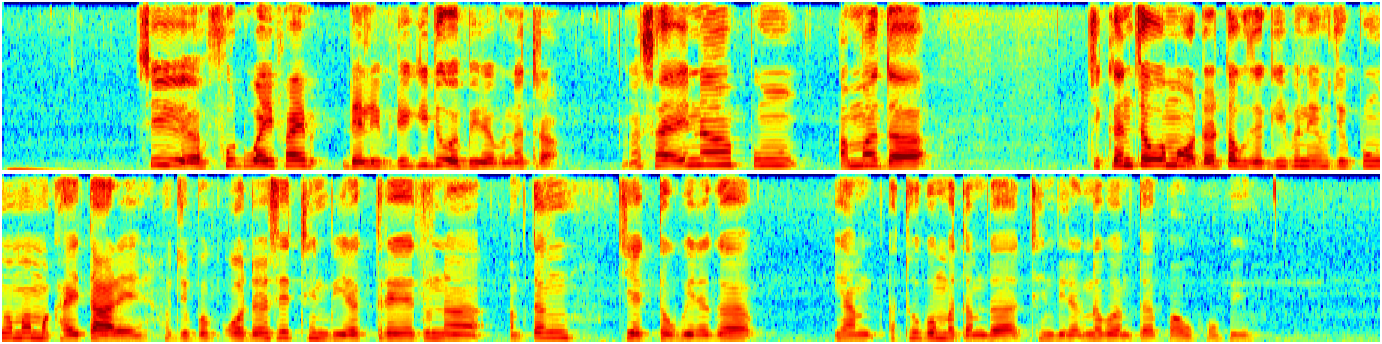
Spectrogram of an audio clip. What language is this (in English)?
Manipuri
